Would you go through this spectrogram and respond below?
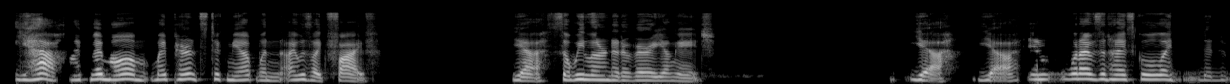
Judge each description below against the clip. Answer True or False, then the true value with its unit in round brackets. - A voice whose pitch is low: False (215 Hz)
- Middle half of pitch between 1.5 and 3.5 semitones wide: True (3.2 semitones)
